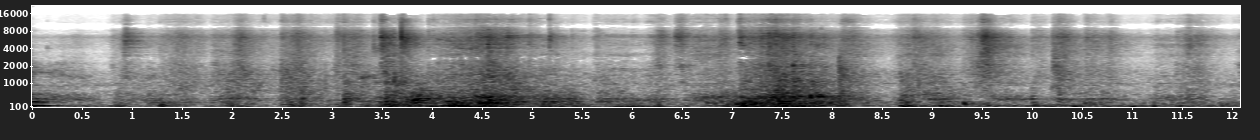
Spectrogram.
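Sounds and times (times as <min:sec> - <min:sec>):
footsteps on laminate floor: 0:00.8 - 0:12.0.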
